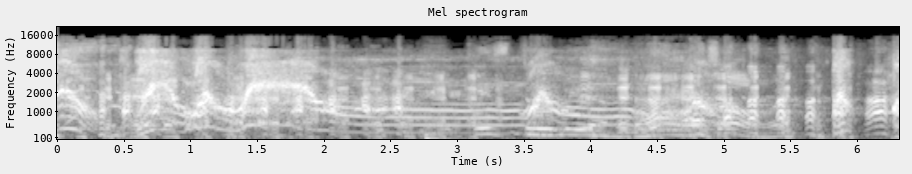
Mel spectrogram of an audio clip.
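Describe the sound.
A person imitates a cat, letting out several drawn-out, wavering meows and yowls, fairly loud, ending in choppy bursts that sound like laughter.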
